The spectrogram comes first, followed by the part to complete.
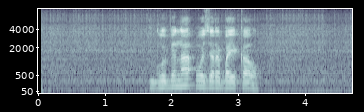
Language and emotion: Russian, neutral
